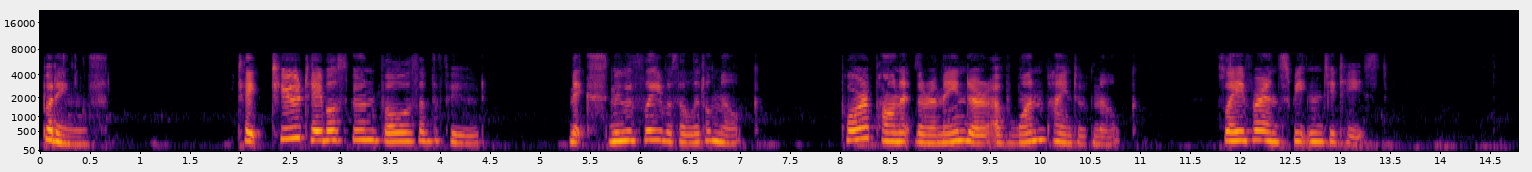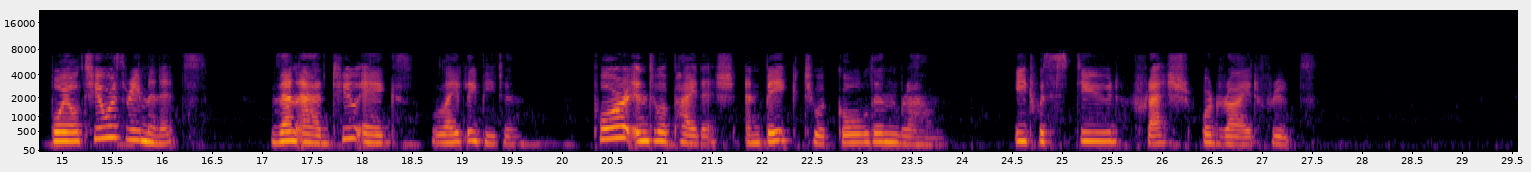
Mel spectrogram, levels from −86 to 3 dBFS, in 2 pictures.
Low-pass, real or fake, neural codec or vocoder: 7.2 kHz; real; none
